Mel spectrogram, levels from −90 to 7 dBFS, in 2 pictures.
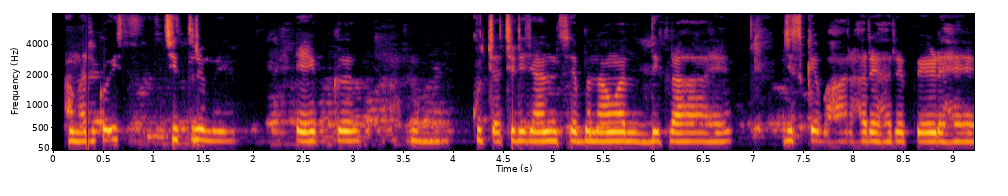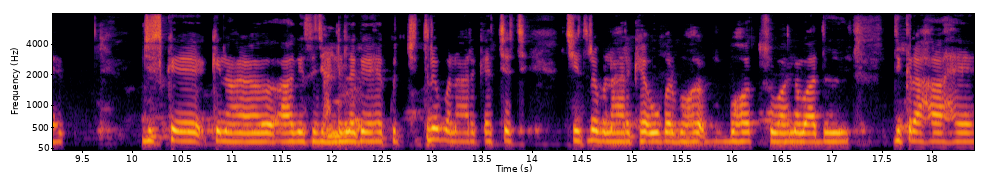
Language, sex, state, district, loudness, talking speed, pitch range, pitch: Hindi, male, Uttarakhand, Uttarkashi, -14 LUFS, 145 wpm, 195-215 Hz, 205 Hz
